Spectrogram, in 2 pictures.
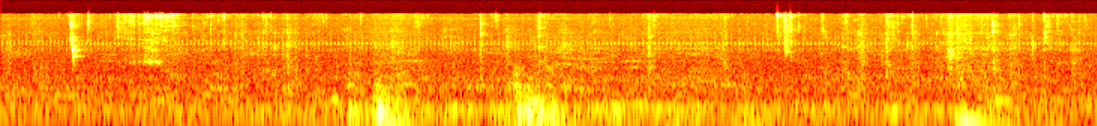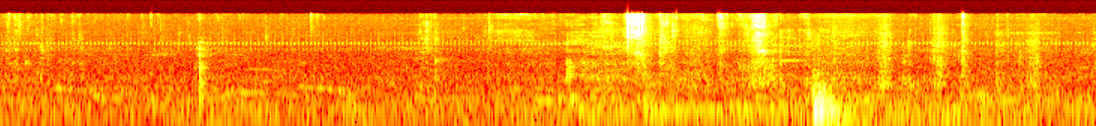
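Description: Close-up eating of Doritos nachos: scattered crunches and wet mouth clicks from chewing, with a few dull thumps. A faint steady high whine runs underneath.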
